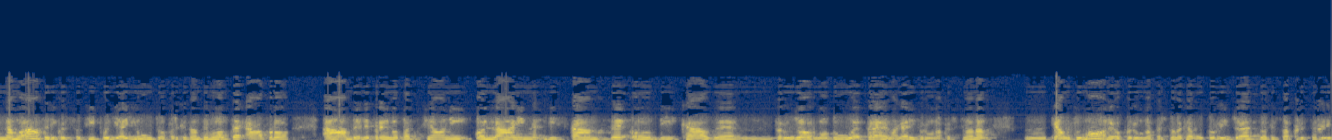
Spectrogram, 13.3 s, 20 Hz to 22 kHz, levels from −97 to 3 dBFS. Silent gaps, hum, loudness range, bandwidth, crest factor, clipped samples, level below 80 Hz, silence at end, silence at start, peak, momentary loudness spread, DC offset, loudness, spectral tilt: none; none; 3 LU; 9 kHz; 14 dB; under 0.1%; -54 dBFS; 0 s; 0 s; 0 dBFS; 10 LU; under 0.1%; -14 LUFS; -5.5 dB/octave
